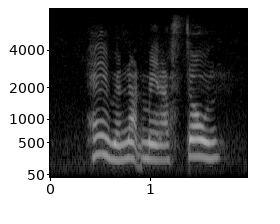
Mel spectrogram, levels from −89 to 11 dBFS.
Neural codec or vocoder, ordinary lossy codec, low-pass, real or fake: codec, 16 kHz in and 24 kHz out, 2.2 kbps, FireRedTTS-2 codec; none; 7.2 kHz; fake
